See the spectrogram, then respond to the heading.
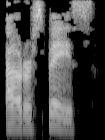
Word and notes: outer space: British English

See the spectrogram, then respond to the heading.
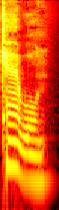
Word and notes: careworn: British English

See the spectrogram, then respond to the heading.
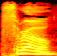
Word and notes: throw: American English

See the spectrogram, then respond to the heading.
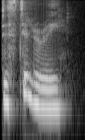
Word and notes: distillery: British English

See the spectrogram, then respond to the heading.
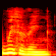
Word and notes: withering: British English

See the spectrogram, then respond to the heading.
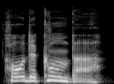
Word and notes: hors de combat: British English

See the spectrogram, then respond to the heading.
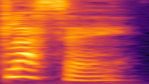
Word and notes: glace: British English

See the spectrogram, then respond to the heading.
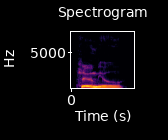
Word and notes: plumule: British English

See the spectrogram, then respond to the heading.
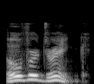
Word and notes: overdrink: British English

